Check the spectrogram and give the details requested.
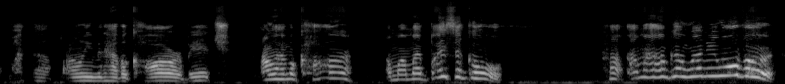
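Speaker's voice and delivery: climbing into very high incredulous squawk; exasperated protest. Retold or imitated. Man on bicycle answering her accusation, exasperated mock protest.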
